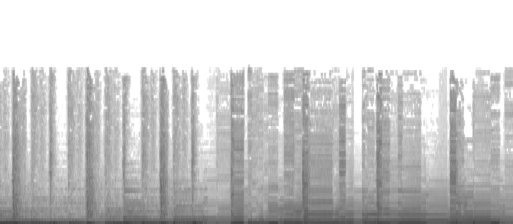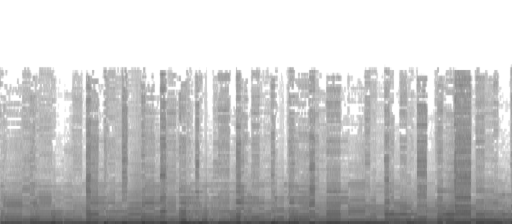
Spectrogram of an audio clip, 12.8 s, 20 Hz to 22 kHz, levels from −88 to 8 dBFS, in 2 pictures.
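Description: A short burst of damaged data in a compressed stream sits at 2.09 to 2.11 s. There the decoder hits corrupted bytes, loses its place in the frame sequence and resyncs on the next valid header, producing a quick blip. On a spectrogram it would show as a thin vertical smear of broadband energy, and the waveform would have an abrupt discontinuity where the signal breaks off and resumes mid-cycle. From 2.51 s to the end, the audio takes on robotic sound from repeated short buffers: a rigid metallic buzz at about 94 Hz that still loosely tracks the underlying material. The likely cause is fresh audio arriving too slowly, so the playback path keeps looping its last fragment, roughly 10.7 ms long, while most of the real signal is skipped. A spectrogram would show evenly spaced horizontal harmonic lines at multiples of about 94 Hz imposed across the band, and a zoomed waveform would show the same short segment repeating back-to-back.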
